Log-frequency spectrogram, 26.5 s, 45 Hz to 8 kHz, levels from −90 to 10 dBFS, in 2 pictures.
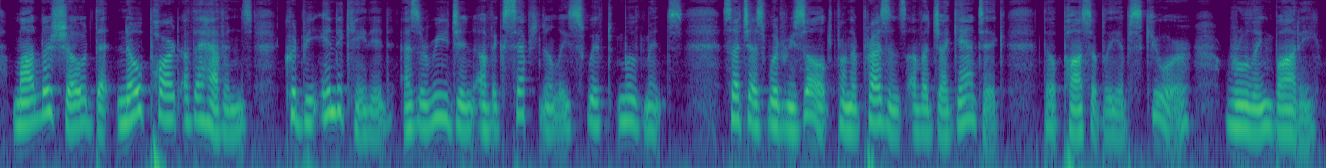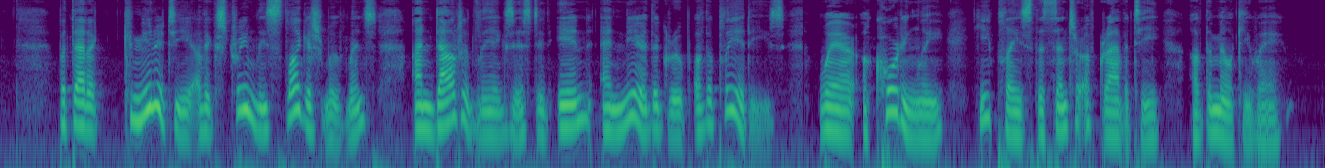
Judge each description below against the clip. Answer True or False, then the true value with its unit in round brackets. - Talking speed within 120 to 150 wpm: True (145 wpm)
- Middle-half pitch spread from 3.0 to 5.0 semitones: False (5.5 semitones)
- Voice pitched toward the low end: False (155 Hz)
